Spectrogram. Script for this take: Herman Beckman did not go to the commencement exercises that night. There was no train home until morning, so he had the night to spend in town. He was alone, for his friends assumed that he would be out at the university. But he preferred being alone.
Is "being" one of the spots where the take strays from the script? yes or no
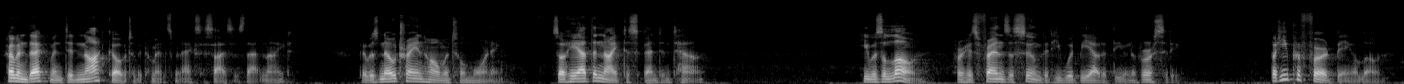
no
